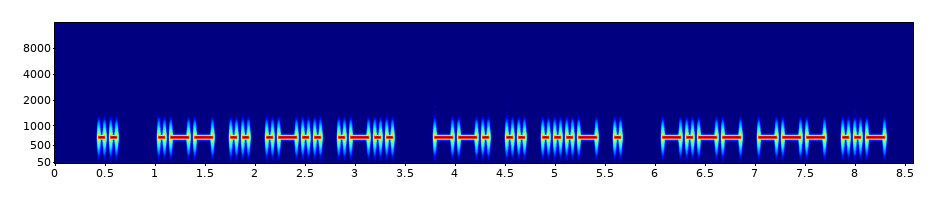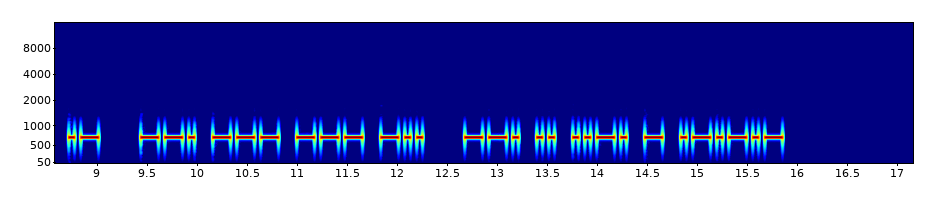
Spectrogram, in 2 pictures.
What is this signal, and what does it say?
Morse code, heard as a keyed tone, about 20 wpm, 700 Hz. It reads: I WILL GIVE YOU A GOOD GIFT.
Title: Sentences from Top 1000 Words - Review Part 6 - 20wpm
